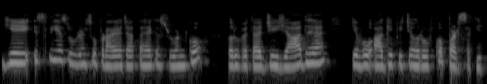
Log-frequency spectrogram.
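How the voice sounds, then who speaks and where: A woman's voice: medium pitch, darkish tone. Woman teacher correcting students patiently. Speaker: Quran recitation teacher. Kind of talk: online class instruction. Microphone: video call.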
